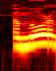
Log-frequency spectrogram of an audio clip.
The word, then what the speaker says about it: Amur: How to pronounce, please. I could go to my robot if I have to. Amur Leopard.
